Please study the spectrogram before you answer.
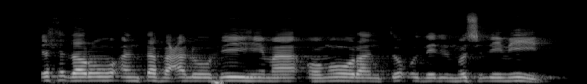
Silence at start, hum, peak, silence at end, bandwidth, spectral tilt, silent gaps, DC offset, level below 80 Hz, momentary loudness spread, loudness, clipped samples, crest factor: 0.4 s; none; -12 dBFS; 0.45 s; 11.5 kHz; -5.5 dB/octave; none; under 0.1%; -50 dBFS; 9 LU; -29 LUFS; under 0.1%; 16 dB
